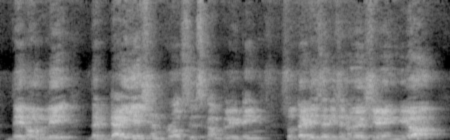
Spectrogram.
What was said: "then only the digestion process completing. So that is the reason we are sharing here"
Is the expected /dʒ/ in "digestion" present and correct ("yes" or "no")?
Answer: no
